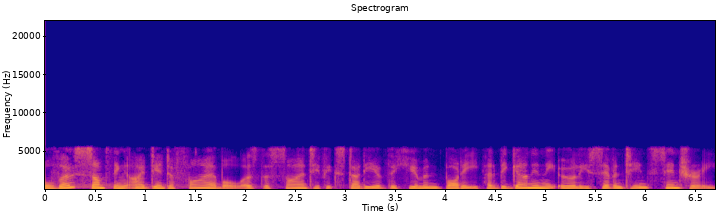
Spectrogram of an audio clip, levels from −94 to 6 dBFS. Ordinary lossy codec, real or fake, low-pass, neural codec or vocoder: Opus, 64 kbps; real; 5.4 kHz; none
